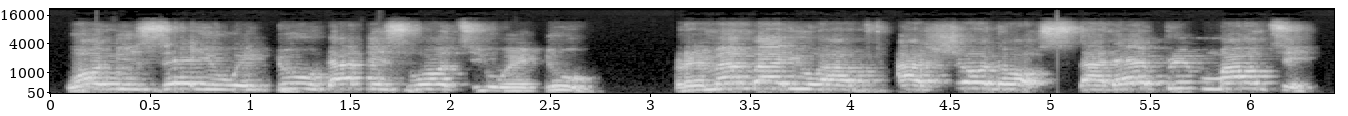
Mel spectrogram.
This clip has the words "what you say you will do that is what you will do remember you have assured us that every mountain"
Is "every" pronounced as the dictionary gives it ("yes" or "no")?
yes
